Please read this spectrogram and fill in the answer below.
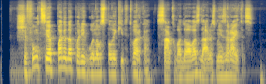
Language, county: Lithuanian, Vilnius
